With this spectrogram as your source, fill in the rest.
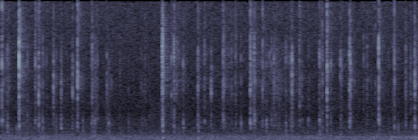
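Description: Both hands type continuously with their fingertips on the low-profile black plastic keys of a silver MacBook Pro laptop, its keys set in an aluminium body and resting on a desk mat. The result is a steady stream of soft, light, quick-decaying taps with bright clicky edges over a constant low hum.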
